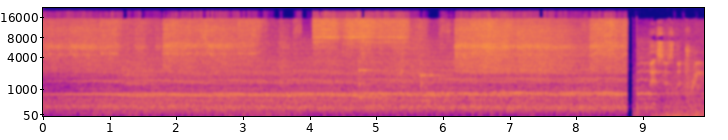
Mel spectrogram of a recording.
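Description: A subway train from Train Sim World 5 on a New York route rumbles steadily past up close, a loud continuous roar with a sustained metallic wheel squeal, then cuts off abruptly near the end.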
